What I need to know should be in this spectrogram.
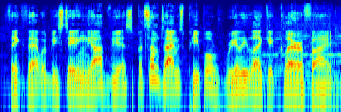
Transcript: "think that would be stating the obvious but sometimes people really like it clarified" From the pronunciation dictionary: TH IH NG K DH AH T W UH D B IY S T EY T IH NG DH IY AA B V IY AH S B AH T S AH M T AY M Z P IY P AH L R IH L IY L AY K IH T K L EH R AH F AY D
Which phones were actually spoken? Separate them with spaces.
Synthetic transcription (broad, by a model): TH IH NG K DH AH T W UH D B IY S T EY T IH NG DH IY AA B V IY AH S B AH T S AH M T AY M Z P IY P L R IH L IY L AY K IH T K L EH R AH F AY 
